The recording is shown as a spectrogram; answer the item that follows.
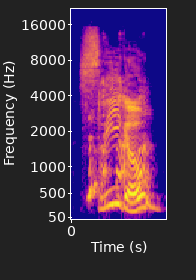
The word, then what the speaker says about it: Sligo: it's sligo as anyone who's ever knows anything about it would know how it's pronounced sleego and it just all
